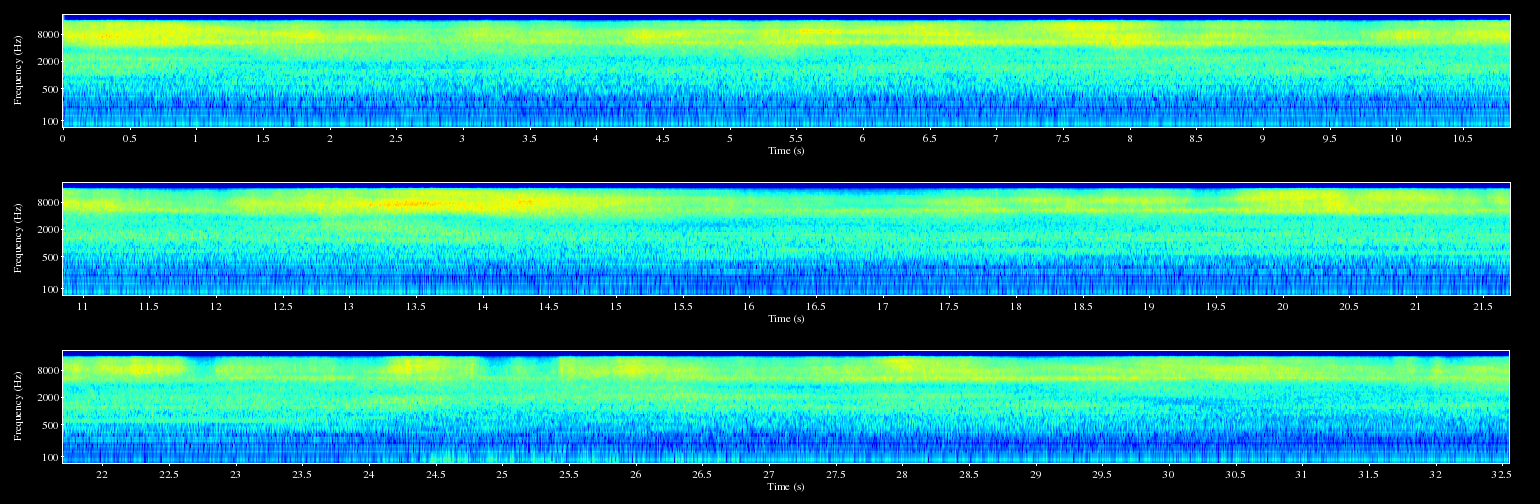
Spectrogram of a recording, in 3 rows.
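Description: An engine running steadily at idle, its pitch unchanging throughout, with a short stretch of louder, uneven noise about 25 seconds in.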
